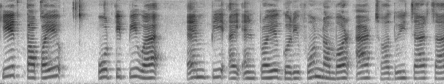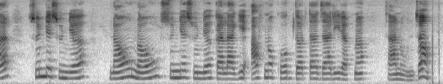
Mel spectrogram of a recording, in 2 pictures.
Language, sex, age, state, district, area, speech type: Nepali, female, 45-60, West Bengal, Kalimpong, rural, read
